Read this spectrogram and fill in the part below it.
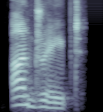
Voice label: "undraped", Indian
